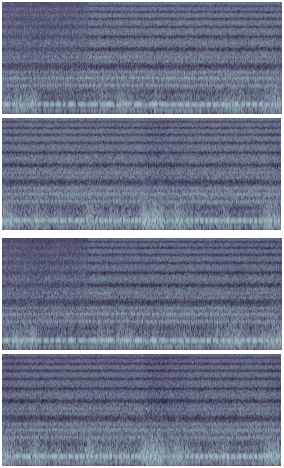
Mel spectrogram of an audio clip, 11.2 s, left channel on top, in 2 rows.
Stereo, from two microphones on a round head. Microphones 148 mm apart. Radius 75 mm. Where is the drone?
15° left (ahead or behind).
